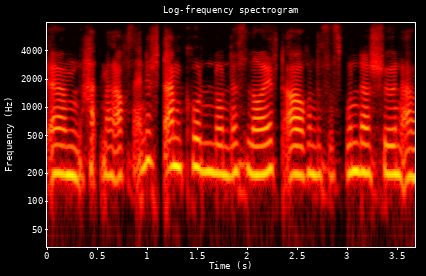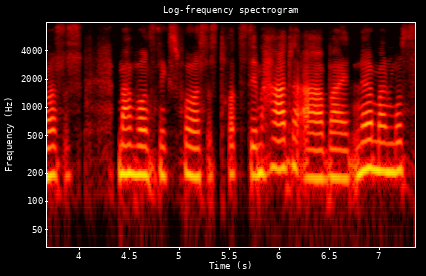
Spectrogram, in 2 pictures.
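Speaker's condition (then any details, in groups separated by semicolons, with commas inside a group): Cleft palate; speaking in front of class or using voice in speech never felt easy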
